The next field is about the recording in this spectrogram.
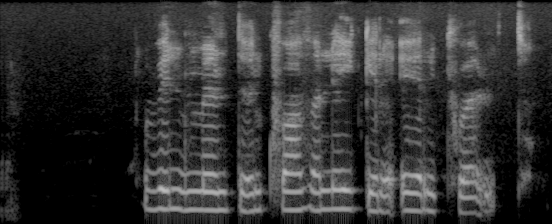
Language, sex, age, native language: Icelandic, female, 18-19, Icelandic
